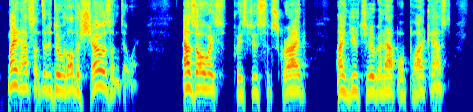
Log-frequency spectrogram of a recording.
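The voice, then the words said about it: Strained, fading voice. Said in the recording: “I am obviously starting to lose my voice.”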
